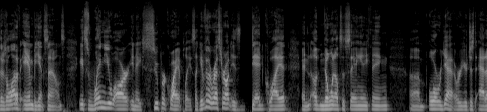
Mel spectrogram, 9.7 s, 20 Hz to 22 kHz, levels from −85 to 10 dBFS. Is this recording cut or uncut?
uncut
